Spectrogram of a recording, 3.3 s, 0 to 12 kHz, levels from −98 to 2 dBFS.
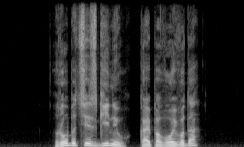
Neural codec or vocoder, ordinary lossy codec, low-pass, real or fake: none; none; none; real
